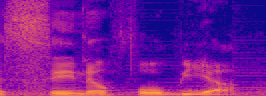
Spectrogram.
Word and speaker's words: cynophobia: तो उसे हम कह सकते हैं एक तरीके का डर, जिसे हम कहते हैं सिनोफोबिया। साइंटिस्ट लोग इसे ऐसे ही प्रोनाउंस करते हैं।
